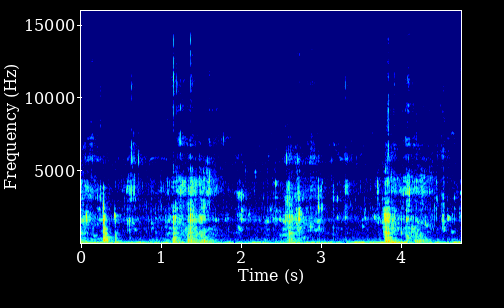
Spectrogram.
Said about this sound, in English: I just wanted to kind of give you guys a little bit of a relaxing, peaceful river time.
